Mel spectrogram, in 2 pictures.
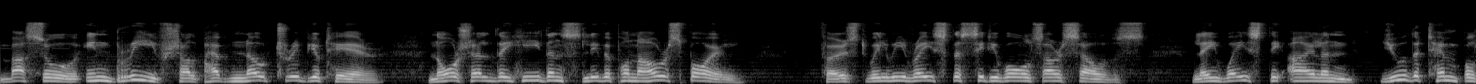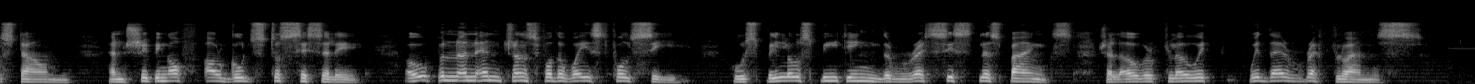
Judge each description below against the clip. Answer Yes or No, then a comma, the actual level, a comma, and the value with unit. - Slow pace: Yes, slow, 120 wpm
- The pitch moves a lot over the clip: No, average, 3.8 semitones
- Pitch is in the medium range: Yes, medium, 155 Hz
